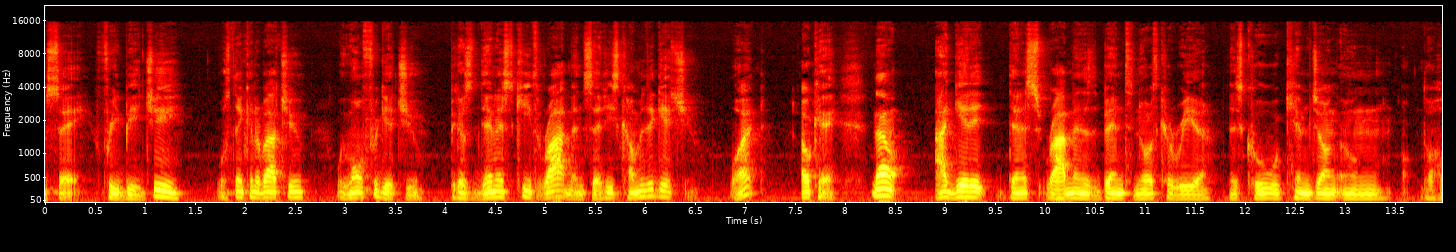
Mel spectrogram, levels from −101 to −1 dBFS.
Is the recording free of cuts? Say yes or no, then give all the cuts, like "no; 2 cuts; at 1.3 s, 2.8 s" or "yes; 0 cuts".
no; 1 cut; at 1.8 s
